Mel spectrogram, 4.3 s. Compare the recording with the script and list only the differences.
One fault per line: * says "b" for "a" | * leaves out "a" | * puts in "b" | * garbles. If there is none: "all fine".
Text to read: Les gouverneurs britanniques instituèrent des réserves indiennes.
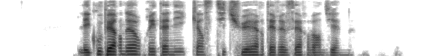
all fine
